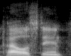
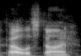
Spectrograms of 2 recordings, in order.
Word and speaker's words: Palestine: Oh yeah, down in Palestine. That's how we pronounce it in Texas. It's true. Sorry to everyone else in the world who would say Palestine.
